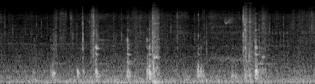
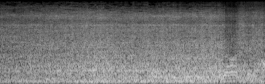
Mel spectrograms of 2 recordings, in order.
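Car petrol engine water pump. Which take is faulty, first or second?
first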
